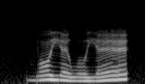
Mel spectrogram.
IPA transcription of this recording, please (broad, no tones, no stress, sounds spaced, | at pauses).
b ɔ j ɛ w o j ɛ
